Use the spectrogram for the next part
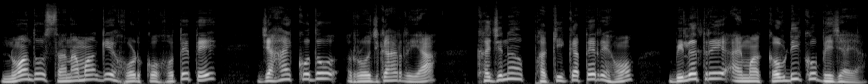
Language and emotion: Santali, disgusted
